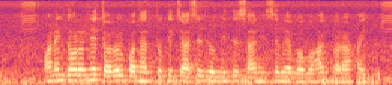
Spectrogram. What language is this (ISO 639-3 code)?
ben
